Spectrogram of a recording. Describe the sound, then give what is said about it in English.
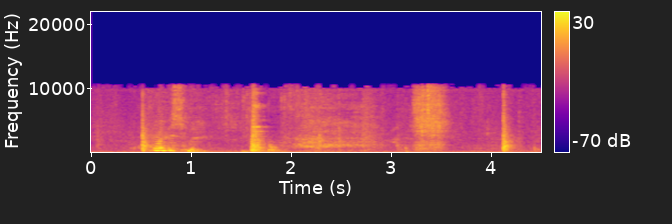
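Ingredients, including salt and sugar, are mixed in a pot: a few sharp metallic clinks of a utensil against the pot stand out between softer scraping and swishing stirring sounds. “Well, that's it. Let's mix it up.”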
